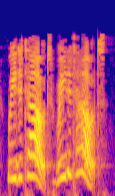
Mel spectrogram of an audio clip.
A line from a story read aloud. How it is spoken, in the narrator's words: they cried louder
